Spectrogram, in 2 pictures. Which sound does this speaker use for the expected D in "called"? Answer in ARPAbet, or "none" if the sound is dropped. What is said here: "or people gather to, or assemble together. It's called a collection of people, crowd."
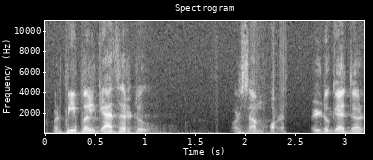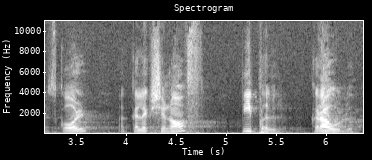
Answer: D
